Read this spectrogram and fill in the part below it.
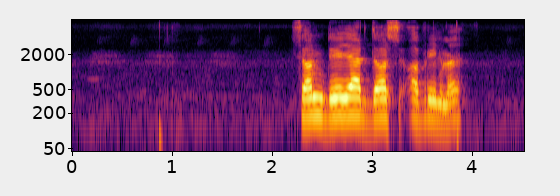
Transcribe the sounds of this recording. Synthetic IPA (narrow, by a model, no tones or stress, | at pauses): sʌnd̪ujɦʌd͡zard̪ʌsʌprilma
